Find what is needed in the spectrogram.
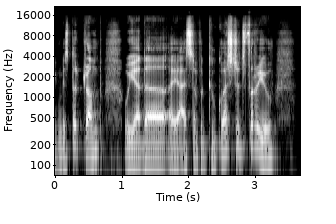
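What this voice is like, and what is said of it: Imitated thick Indian accent. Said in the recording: “he had a thick Indian accent... it is very thick”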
